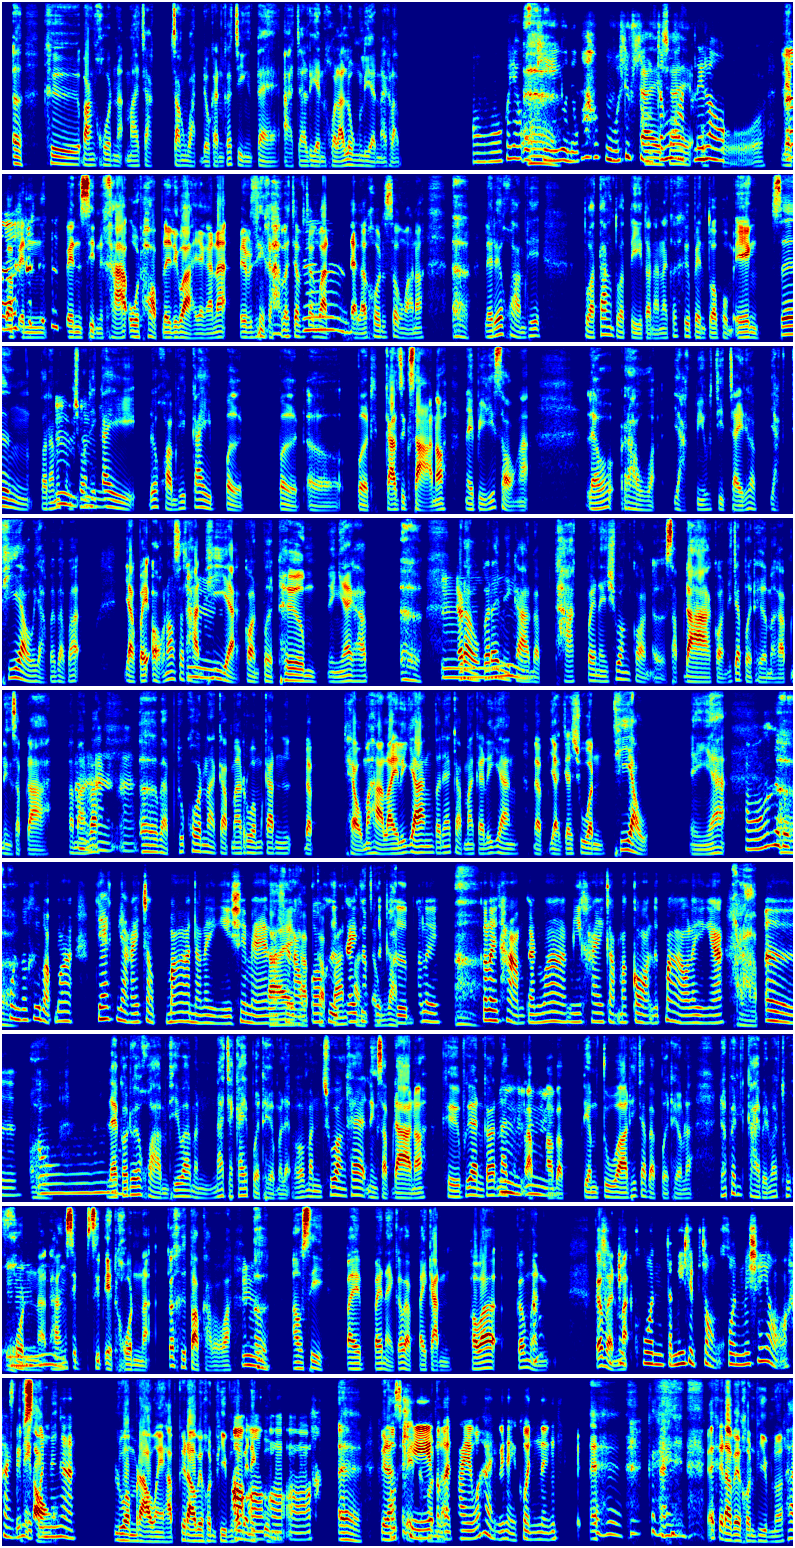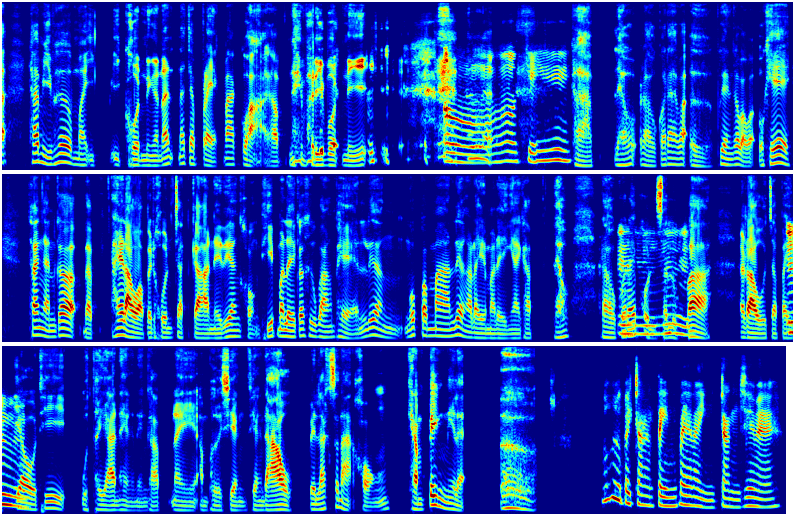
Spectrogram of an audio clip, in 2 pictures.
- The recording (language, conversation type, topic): Thai, podcast, เล่าเกี่ยวกับประสบการณ์แคมป์ปิ้งที่ประทับใจหน่อย?
- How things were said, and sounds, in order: chuckle; laughing while speaking: "เป็นสินค้า"; laughing while speaking: "เออ ก็คือ"; chuckle; giggle; laughing while speaking: "ในบริบทนี้ นั่นแหละ"; chuckle; other background noise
